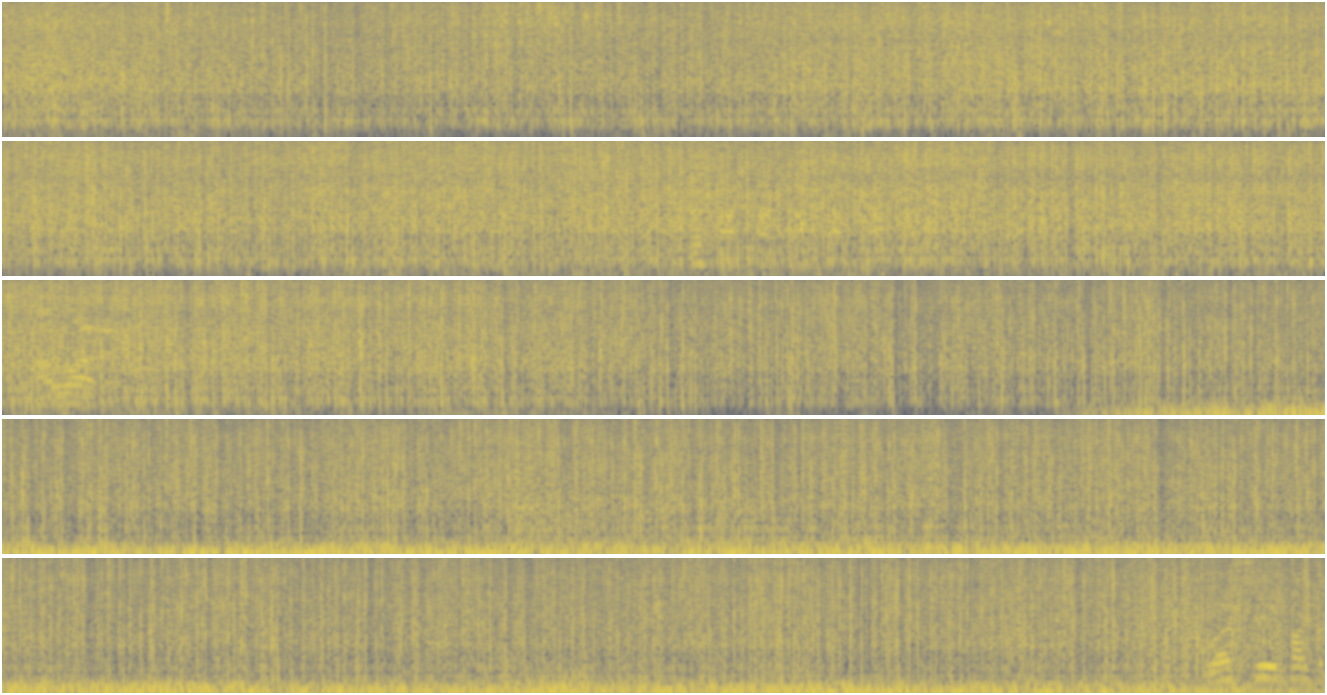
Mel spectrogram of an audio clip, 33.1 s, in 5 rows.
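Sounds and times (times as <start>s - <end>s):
heavy rain pelting down: 0.0s - 33.0s
strong wind buffeting microphone: 18.6s - 33.0s.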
